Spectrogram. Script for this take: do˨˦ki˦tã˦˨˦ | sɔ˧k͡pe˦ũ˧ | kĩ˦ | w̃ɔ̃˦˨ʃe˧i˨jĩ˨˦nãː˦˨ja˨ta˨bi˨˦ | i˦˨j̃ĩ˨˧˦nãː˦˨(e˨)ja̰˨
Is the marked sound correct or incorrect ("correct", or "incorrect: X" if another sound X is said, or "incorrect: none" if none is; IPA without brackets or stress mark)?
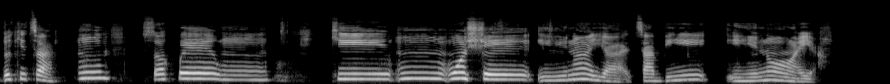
incorrect: a˨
